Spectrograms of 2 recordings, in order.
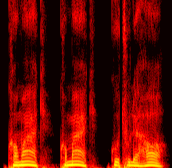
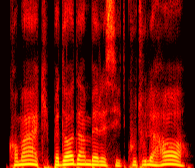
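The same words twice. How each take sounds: First: A frightened call for help, moderately raised; calling out as the dwarves swarm; cry for help. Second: Higher, louder desperate shout for rescue; screaming for help, at the end of his strength; desperate cry for help. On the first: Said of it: "مجدداً مستأصلانه فریاد زد". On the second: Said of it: "مستأصلانه فریاد زد". (فریاد مستأصلانه و بلند برای کمک) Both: A narrator's reading.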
